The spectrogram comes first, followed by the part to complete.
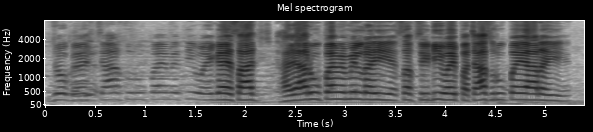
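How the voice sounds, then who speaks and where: A man's voice: high-pitched, flat delivery, normal speed, a bit bright. A man complaining emphatically during a roadside interview. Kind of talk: street vox pop. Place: roadside outdoors.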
